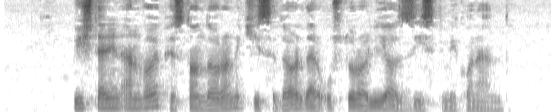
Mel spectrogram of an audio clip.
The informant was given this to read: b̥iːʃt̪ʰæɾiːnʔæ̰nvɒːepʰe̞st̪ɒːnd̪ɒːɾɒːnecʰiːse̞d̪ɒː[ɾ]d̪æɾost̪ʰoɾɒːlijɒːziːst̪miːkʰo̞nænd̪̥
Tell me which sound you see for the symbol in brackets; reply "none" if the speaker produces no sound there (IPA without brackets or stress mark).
ɾ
